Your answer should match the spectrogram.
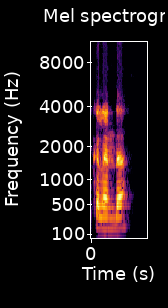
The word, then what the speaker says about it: Kalinda: I don't know if I'm pronouncing it correctly, but Kalinda? – Yes, Kalinda.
